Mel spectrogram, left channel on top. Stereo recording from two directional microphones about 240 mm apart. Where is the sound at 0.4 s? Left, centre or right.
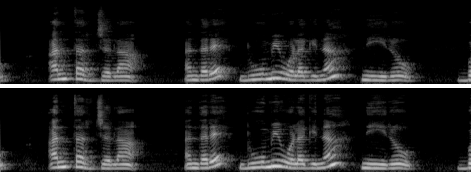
Right.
